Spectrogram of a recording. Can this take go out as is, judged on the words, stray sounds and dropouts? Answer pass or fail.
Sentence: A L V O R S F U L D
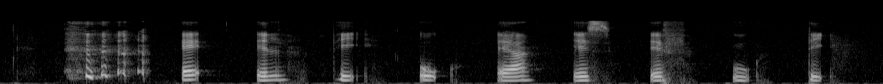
fail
